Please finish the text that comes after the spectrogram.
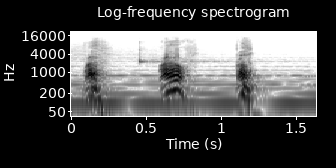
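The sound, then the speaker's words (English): A dog, Old Yellow, barks three times in quick, evenly spaced yaps while running around a kitchen table, fairly loud, over a steady low electrical hum. “Old Yellow starts barking and running around the table.”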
